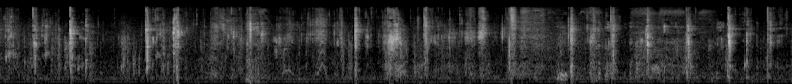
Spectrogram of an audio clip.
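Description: A person biting and chewing crunchy food close to the microphone: a run of quick, irregular crunches with wet mouth sounds.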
